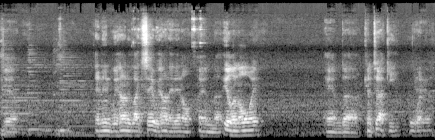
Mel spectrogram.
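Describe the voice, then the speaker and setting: A man talks at a moderate pace with a Southern US accent and a fairly low pitch. Noticeable background noise runs behind him. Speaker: deer hunter. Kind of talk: interview conversation.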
